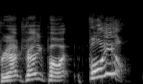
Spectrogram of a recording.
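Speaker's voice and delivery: voice cracking at very high pitch. Listing off Magic: The Gathering cards, the speaker's voice cracking. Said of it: "My voice just cracked".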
